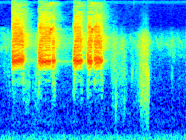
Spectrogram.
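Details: Black francolin voice used to excite a kept teetar: four loud, coarse, buzzy notes in quick succession, the last pair close together, followed by a softer, trailing fifth note.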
